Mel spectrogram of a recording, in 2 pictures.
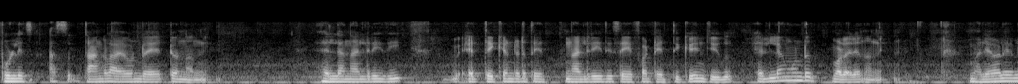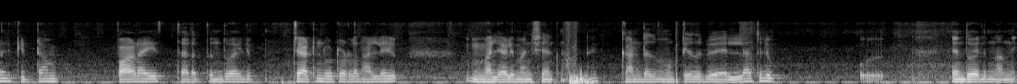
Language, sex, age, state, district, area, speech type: Malayalam, male, 18-30, Kerala, Pathanamthitta, rural, spontaneous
